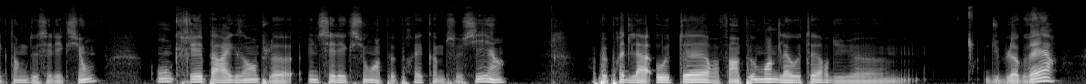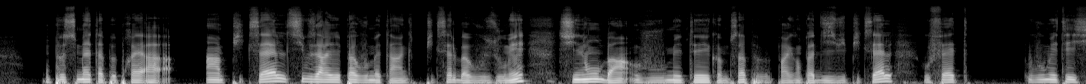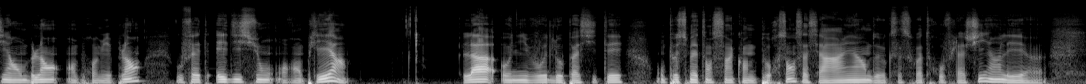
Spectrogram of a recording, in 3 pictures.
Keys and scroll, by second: 28.4-29.2 typing.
